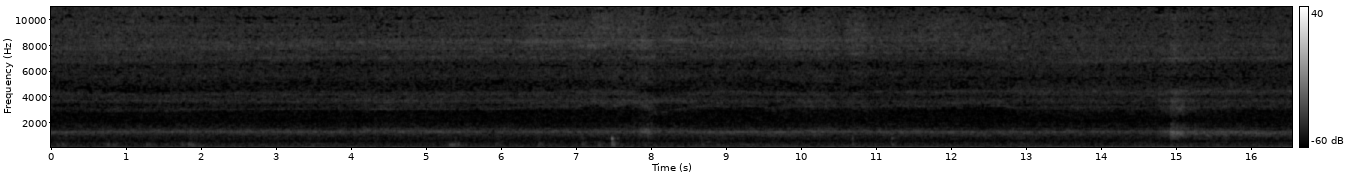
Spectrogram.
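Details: Professional teeth cleaning by a dental hygienist on a patient with heavy plaque and tartar, possibly scaling with gingival inflammation or full mouth debridement: steady hiss of water spray and suction with faint scraping clicks of ultrasonic dental scaling.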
